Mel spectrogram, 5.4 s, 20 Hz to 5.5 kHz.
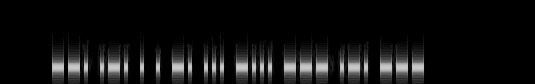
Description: Morse code, heard as a keyed tone, about 30 wpm, 550 Hz. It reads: GREENSBORO
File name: Ultimate Word List / 30WPM Ultimate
